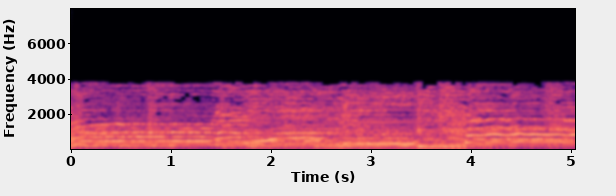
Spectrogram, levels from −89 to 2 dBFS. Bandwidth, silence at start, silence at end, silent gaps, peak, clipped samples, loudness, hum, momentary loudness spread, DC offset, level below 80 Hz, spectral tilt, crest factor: 4 kHz; 0 s; 0 s; none; -2 dBFS; under 0.1%; -17 LUFS; none; 1 LU; under 0.1%; -54 dBFS; -11.5 dB/octave; 14 dB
